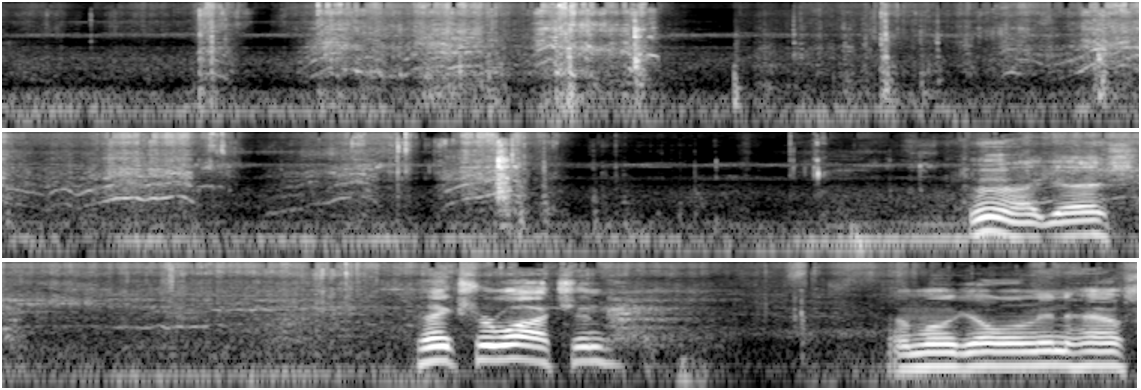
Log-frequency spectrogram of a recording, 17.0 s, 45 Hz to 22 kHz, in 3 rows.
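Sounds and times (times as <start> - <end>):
tires and chassis clicking and scraping: 0.0 - 17.0
electric motor and gears whining: 0.8 - 9.0, 9.6 - 14.3.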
